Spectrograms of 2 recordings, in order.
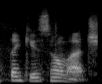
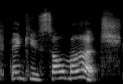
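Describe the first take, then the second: First: Said in the usual way. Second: Choked up. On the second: Real, not acted. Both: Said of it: "I'm getting choked up".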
